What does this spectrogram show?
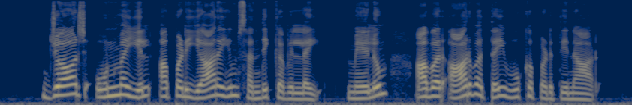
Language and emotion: Tamil, neutral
